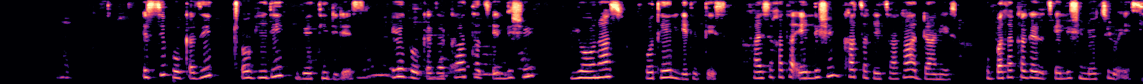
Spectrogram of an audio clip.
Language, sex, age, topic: Gamo, female, 18-24, government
